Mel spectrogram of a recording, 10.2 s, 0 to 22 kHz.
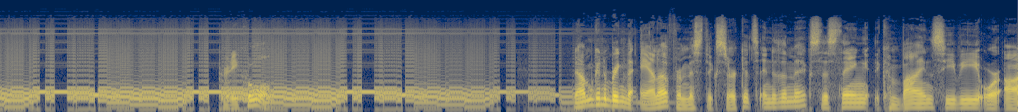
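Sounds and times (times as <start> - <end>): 
buzzy modular synthesizer drone: 0.0 - 6.8
speech: 2.3 - 2.8, 5.8 - 10.1.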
